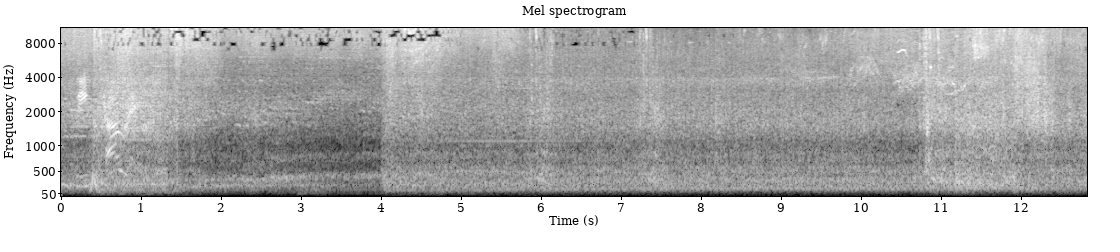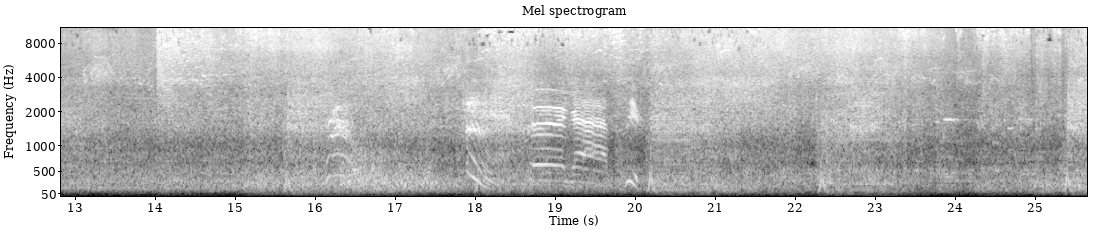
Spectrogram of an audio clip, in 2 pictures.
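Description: A heavy vehicle engine rumbles low.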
